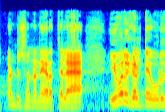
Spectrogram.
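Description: Speech only: a man lecturing in Tamil, with a short pause about a second in.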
